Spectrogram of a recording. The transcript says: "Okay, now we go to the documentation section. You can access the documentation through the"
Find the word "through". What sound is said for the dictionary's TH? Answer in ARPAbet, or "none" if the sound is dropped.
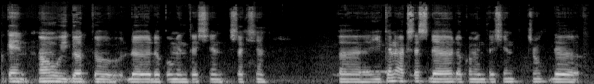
T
